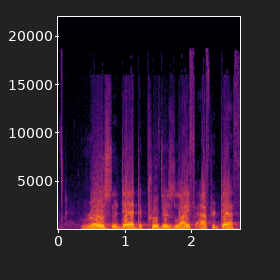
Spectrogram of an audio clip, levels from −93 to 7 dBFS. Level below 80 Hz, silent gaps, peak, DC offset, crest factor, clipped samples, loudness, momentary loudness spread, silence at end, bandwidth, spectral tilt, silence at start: -40 dBFS; none; -6 dBFS; under 0.1%; 10 dB; under 0.1%; -16 LUFS; 5 LU; 0.05 s; 17 kHz; -7.5 dB/octave; 0.35 s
